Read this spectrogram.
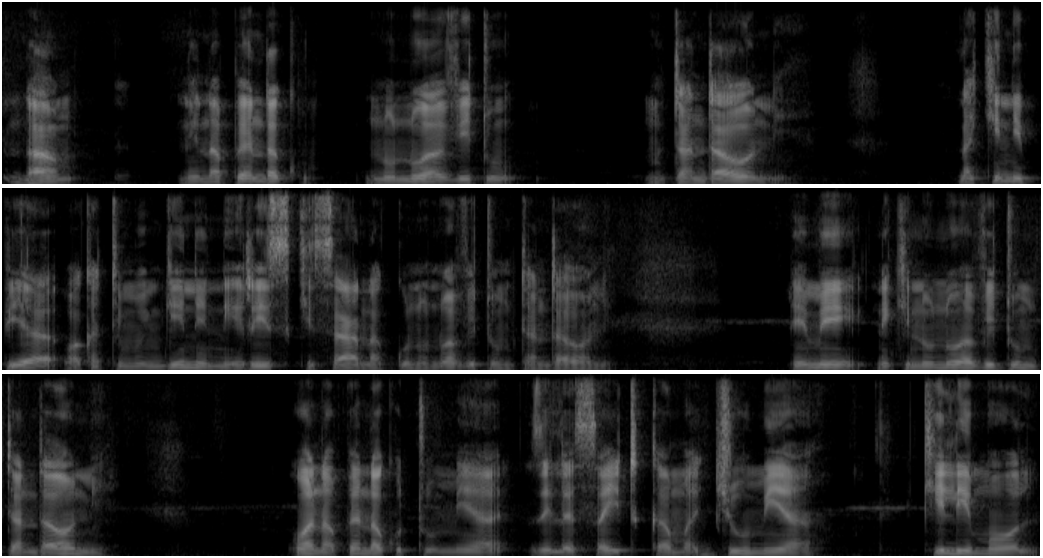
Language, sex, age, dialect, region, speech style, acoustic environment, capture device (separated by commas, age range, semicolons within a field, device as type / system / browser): Swahili, male, 18-24, Kenya - Nairobi Sheng-influenced, Kenya, focused, silence, mobile / Linux / Chrome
